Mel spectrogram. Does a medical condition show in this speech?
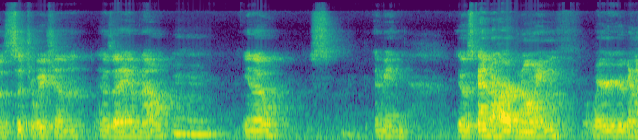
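Yes: cerebral palsy.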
